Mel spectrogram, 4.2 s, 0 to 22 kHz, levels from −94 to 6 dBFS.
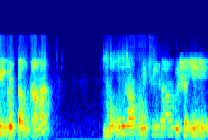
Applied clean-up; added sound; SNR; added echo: neural separator model SepFormer DNS4.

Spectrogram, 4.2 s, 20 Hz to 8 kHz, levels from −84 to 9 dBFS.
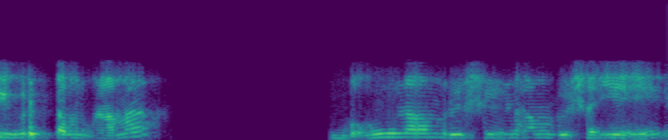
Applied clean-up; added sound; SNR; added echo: none; none; none; none.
